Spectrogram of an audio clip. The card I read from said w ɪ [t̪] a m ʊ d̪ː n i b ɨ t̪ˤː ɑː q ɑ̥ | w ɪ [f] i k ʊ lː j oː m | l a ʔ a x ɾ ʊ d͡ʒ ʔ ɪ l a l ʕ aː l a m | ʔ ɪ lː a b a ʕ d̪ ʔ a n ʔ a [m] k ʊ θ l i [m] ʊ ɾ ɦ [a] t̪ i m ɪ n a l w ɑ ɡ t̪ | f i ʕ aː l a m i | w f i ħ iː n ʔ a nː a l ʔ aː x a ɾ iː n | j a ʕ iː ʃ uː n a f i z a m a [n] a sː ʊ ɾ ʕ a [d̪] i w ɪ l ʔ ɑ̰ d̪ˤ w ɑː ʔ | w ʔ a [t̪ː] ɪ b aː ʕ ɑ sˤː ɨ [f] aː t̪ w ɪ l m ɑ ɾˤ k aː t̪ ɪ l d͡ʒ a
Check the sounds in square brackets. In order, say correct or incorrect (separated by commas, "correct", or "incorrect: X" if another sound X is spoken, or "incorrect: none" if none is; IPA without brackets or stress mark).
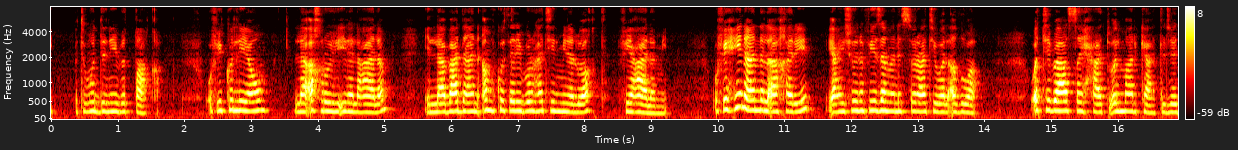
correct, correct, correct, incorrect: b, correct, correct, incorrect: t̪, correct, incorrect: ħ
